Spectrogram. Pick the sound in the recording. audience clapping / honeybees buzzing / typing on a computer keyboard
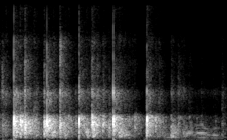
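audience clapping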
